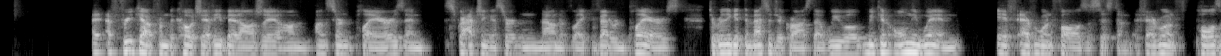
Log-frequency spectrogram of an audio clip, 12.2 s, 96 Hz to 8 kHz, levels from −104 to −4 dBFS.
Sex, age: male, 30-49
